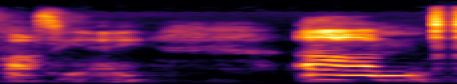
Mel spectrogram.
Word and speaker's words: Glossier: Okay, the next one I'm going to talk about is Glossier, and yes, that is how it's pronounced because I asked my millennial friends, and it's Glossier.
